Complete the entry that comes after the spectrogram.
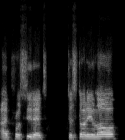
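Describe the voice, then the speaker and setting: Speaking in a Gambian accent at a fairly high pitch, a man sounds dry and close, with no echo. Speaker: lawyer and medic. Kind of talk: panel discussion.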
